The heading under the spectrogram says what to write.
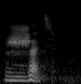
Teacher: Свісцячы «з», шыпячы «ж», свісцячы «з» ператвараецца ў шыпячы. Вымаўляем падоўжаны «ж». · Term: рэгрэсіўная асіміляцыя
